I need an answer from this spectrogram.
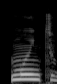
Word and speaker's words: Muito: bien, voilà, Muito bem. très bien. Donc là, encore comme la leçon d'hier, le U qui va se prononcer OU et le O final qui va se prononcer OU également.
